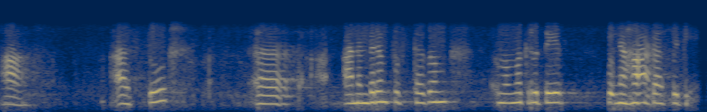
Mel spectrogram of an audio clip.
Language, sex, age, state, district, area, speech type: Sanskrit, female, 18-30, Kerala, Malappuram, rural, conversation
